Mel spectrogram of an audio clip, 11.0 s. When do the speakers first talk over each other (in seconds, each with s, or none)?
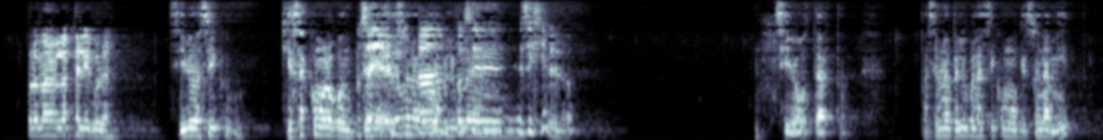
3.5 s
